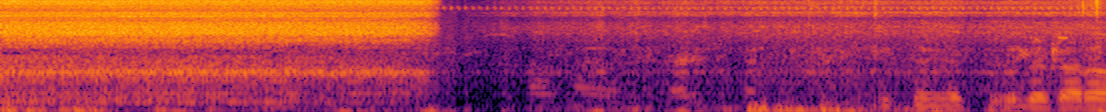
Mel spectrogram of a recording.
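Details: Russell's viper, a venomous snake, in a village: a loud, steady, breathy hiss with hard-edged bands for about two seconds, then it stops abruptly, followed by quiet human voices.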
